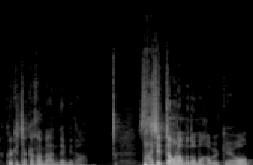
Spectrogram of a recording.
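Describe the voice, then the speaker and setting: Animated pastor man preaching. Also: medium pitch, rapid-fire. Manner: animated, asks the congregation and answers himself; reads scripture aloud with rising force. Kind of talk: sermon.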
